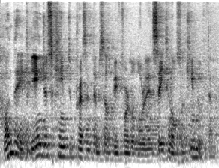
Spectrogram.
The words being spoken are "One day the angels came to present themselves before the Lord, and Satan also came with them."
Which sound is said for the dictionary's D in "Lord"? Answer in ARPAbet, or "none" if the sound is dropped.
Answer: D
